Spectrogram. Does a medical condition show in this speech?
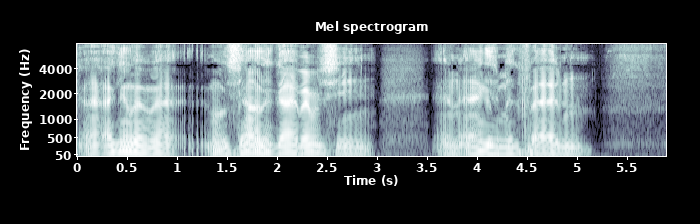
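Yes: Parkinson's; exhausted, short on sleep, taken for drunk so could not get a cab.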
